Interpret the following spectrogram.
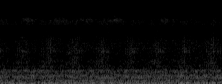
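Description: Faint, steady background noise with no distinct sound in it: a pause in the talking, only the outdoor ambience and microphone hiss.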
